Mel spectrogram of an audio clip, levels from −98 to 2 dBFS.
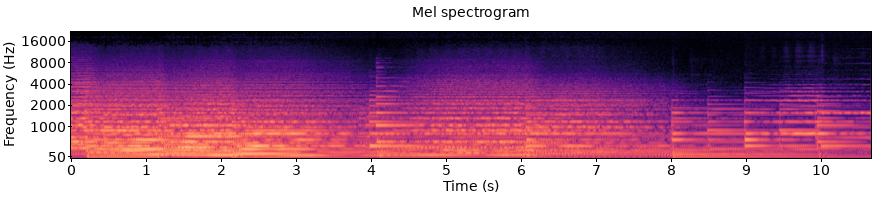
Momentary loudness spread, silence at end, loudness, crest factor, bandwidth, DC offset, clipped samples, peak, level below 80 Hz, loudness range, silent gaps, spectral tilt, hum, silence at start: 14 LU; 0 s; -20 LUFS; 16 dB; 10 kHz; under 0.1%; under 0.1%; -4 dBFS; -38 dBFS; 11 LU; none; -8 dB/octave; none; 0 s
